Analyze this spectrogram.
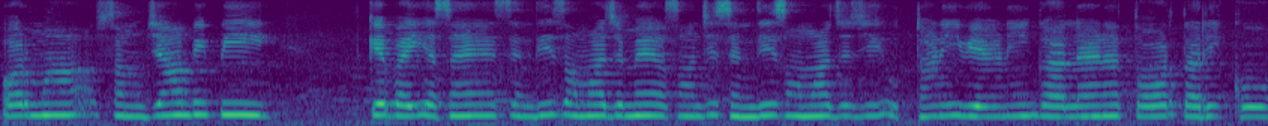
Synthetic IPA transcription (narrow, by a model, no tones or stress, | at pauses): ɔːɾmãsɐmd͡ʑãbɪbi | kebʱaiɐsẽsɪ̃nd̪ʱis̬ɐmaːd͡ʑmẽɐsãd͡ʑiːsɪ̃nd̪ʱisəmaːd͡ʑd͡ʑiːʊt̪ʰəɽ̃iʋɪəɽ̃iɠaːl̤aːɪɽ̃̆t̪ɔːɾt̪aːɾiːkoː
